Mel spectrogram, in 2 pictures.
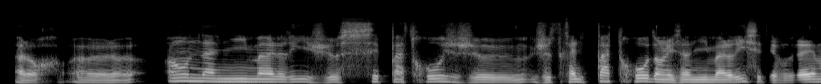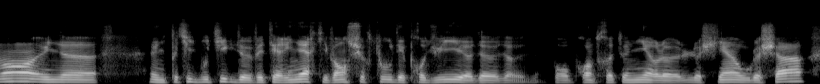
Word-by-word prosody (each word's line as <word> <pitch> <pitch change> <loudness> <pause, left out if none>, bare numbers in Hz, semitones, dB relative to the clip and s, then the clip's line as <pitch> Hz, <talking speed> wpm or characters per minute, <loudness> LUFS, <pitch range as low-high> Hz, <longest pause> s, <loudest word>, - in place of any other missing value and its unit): Alors, 95 +3 -3
heu, 95 -2 -3 0.3
en 150 0 0
animalerie, 130 -3 0
je 105 +4 -4
sais 130 +4 -3
pas 125 -3 -4
trop. 135 +5 -3
Je 110 0 -3
je 110 -3 -3
traîne 120 +2 -2
pas 135 +5 -1
trop 140 +1 0
dans 120 -2 +3
les 110 -2 +1
animaleries. 110 +2 +2
C'était 105 -5 -4
vraiment 125 +7 +5
une, 115 -1 0
heu, 110 -1 +2 0.5
une 110 -3 -2
petite 115 +3 -5
boutique 115 +2 -4
de 110 - +3
vétérinaires 105 +3 +3
qui 105 - -6
vend 110 +2 +2
surtout 115 +3 -3
des 105 0 +1
produits, 110 +3 -2
heu, 100 -4 +3
de 95 0 +1
de, 95 +1 -8 0.2
pour 100 -1 -6
pour 100 - -10
entretenir 105 +1 0
le 95 -1 +2
le 100 +2 -4
chien 110 +2 +1
ou 100 -2 -3
le 100 - +1
chat 135 +3 +4
110 Hz, 155 wpm, -24 LUFS, 105-125 Hz, 0.5 s, vraiment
